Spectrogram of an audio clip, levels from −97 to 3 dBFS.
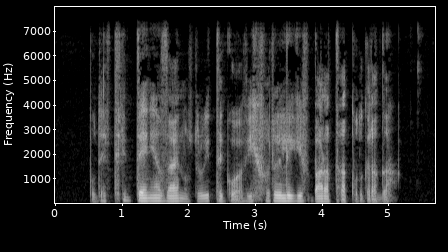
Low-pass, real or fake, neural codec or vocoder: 7.2 kHz; real; none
